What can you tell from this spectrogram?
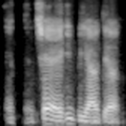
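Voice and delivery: ordinary talk, nothing marked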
